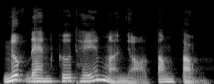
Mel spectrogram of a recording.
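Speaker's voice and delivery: ordinary delivery, nothing marked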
